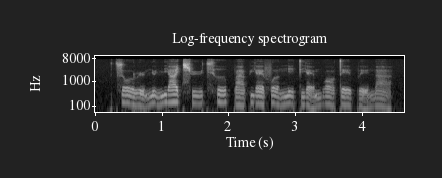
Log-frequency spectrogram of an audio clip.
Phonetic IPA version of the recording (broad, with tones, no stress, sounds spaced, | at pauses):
t͡s o˥˩ ʊ̯ ɻ ɻ̩˨˩ n̪ y˥˩ n̪ j ä˥ t͡ɕʰ y˧˥ t͡sʰ ɹ̩˥ p ä˧˥ p j ɛ˥˧ f ɤ˥˧ n̪ i˥˩ t̪ j ɛ̰˨˩ m w ɔ˥˧ t̪ e˥˩ ɪ̯ p ḛ˨˩ ɪ̯ n̪ ä˥˩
